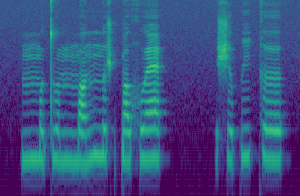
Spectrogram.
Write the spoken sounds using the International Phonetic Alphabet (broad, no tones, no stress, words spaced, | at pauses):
mːɒtʷamːɒ nːoʃk͡pɒχʷæ | ʃɘpi kə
